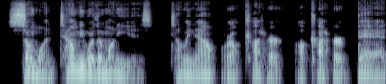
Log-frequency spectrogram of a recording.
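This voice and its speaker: In a put-on character voice, a man growls at a very deep, low pitch with ordinary pitch variation and a moderate pace. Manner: furious, threatening.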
